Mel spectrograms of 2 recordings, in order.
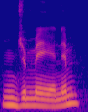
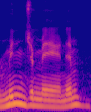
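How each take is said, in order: First: The first syllable is dropped to a faint m. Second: The first syllable is fully pronounced. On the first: This is how people in Wisconsin say it. "we kind of drop that uh, first syllable. We kind of just have a subtle M sound" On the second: This is how people elsewhere say it. "depending on where you're from"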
